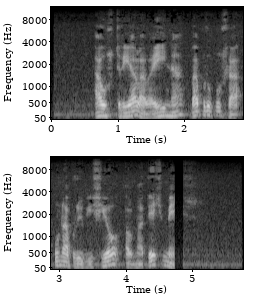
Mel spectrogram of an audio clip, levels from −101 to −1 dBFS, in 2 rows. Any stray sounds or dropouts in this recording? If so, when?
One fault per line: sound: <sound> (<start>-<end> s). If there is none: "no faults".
sound: dropout (4.7-4.9 s)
